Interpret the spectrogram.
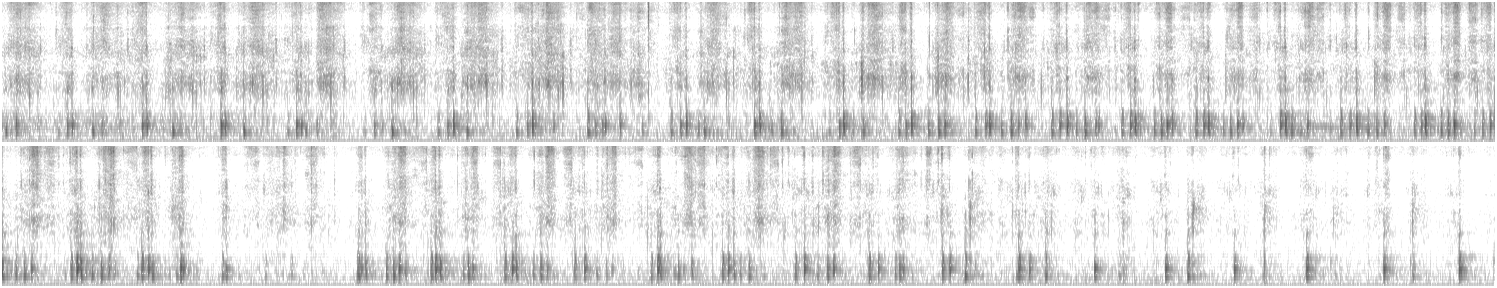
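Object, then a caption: Small sealed metal food can. Latex-gloved fingertips rapidly tap the lid and side of a small, full, sealed metal food can with a paper label. The taps are quiet, short and dull, centred in the midrange with little ring, and come in an uneven patter of roughly two to three per second. A brief lull falls around the nine-second mark, and faint crinkly rustling sounds throughout.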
